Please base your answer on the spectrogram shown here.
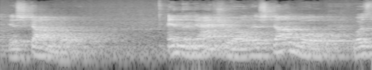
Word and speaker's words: Istanbul: Americans call it Istanbul. I lived there for a few years. It's actually pronounced Istanbul.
